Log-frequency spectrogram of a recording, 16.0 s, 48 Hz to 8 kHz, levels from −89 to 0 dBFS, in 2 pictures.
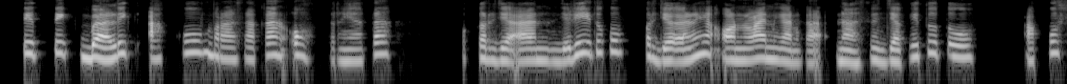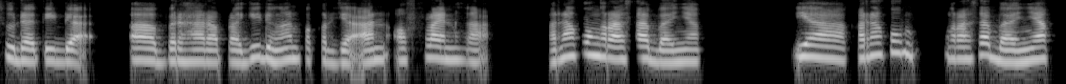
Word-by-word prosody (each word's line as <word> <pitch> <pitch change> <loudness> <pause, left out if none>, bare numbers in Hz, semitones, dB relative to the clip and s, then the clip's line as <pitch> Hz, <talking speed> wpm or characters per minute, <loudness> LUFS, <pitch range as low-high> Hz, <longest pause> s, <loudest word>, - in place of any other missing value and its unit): titik 310 0 -1
balik 250 +5 +5
aku 310 +8 -2
merasakan, 230 +4 -1
"Oh 275 - -2 0.2
ternyata 205 +9 -3 0.5
pekerjaan" 205 -3 +1
jadi 250 +8 +1
itu 330 - -5
tuh 335 0 -4 0.2
kerjaannya 220 +4 +1
online 215 +2 +4
kan, 195 -2 +1
Kak. 180 - -2
Nah, 195 -2 0
sejak 195 -2 -3
itu 280 +4 -4
tuh, 245 -2 0 0.4
aku 320 +10 -3
sudah 220 -9 0
tidak, 200 - 0 0.3
eee, 210 -1 +5
berharap 195 -1 0
lagi 190 +6 -1
dengan 220 +1 0
pekerjaan 200 +1 -1
offline, 220 0 +1
Kak. 195 -2 -5 0.4
Karena 195 +7 0
aku 300 - -3
ngerasa 230 -2 +4
banyak 195 +1 -1 0.7
ya 245 -4 +3
karena 240 +4 +1
aku 320 -4 -2 0.2
ngerasa 230 +5 +2
banyak, 200 +2 +3
225 Hz, 140 wpm, -25 LUFS, 200-260 Hz, 0.7 s, balik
